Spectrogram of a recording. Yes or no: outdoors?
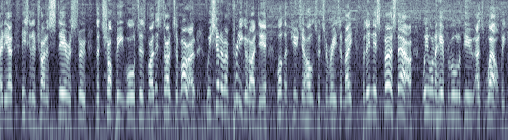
yes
